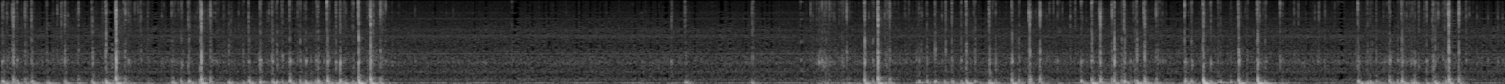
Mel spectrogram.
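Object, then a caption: Laptop keyboard with plastic keycaps. Fingertips of one hand type on a backlit laptop keyboard with plastic keycaps, making quick bursts of short, clicky taps with soft low thuds and bright edges. The typing runs for about four seconds, stops for a quiet stretch, then picks up again with a brief pause near the end.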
